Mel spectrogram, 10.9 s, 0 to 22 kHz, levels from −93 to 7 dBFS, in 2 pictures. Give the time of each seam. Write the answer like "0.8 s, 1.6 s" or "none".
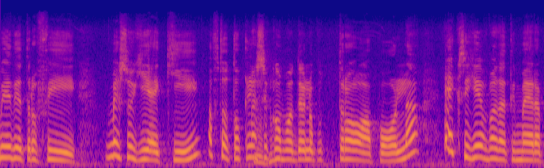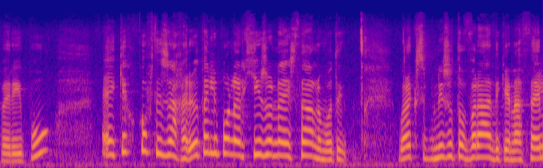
none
